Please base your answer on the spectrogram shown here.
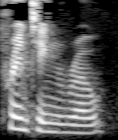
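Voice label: "printing room", English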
